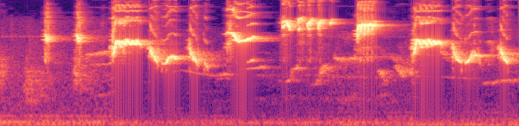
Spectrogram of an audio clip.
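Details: Orange-headed thrush, locally Anis Merah, giving a continuous ngeplong song of bright, high whistled phrases that sweep up and down, packed closely together with almost no pauses, against a faint low hum.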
